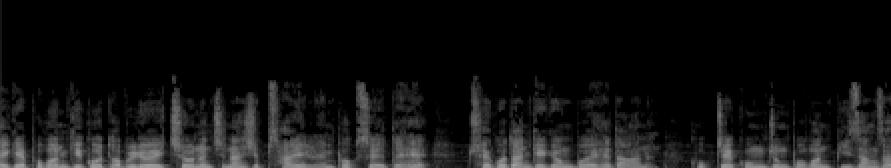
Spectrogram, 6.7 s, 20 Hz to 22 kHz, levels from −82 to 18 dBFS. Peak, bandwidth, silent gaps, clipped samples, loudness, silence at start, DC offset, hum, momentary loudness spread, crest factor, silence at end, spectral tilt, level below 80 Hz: -10 dBFS; 11.5 kHz; none; under 0.1%; -29 LUFS; 0 s; under 0.1%; none; 8 LU; 20 dB; 0 s; -5 dB/octave; -64 dBFS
